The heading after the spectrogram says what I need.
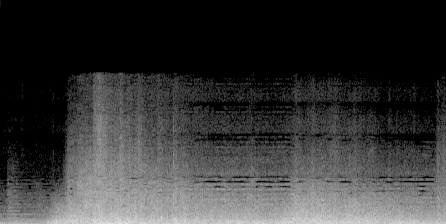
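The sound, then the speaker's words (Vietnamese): A thunderbolt blast strikes a jade tablet, bursting in as a deep, heavy boom that swells into a sustained roaring rumble and holds steady to the end, loud and with no voices. “Một tia đại lôi từ trên cao được pháp trận dẫn xuống giáng thẳng vào tấm ngọc bích. Tiếng nổ đùng đùng đinh tai nhức óc.”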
